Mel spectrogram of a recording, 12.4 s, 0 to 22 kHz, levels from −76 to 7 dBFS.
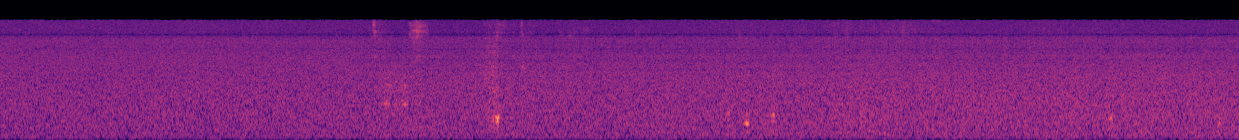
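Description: From 0.0 s to the clip's end at 12.39 s, the other side's voice leaks through about 10 dB below the talker. Likely residual loudspeaker echo that the canceller missed, it forms a second voice and appears on a spectrogram as weaker, overlapping harmonics throughout.

Speech is suppressed in double talk at 5.63–6.44 s, 7.21–8.86 s, 9.69–11.44 s and 12.14–12.35 s. The canceller likely treated the talker as echo while both spoke, ducking the voice by around 10 dB in patches. The waveform envelope dips and spectrogram energy thins.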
